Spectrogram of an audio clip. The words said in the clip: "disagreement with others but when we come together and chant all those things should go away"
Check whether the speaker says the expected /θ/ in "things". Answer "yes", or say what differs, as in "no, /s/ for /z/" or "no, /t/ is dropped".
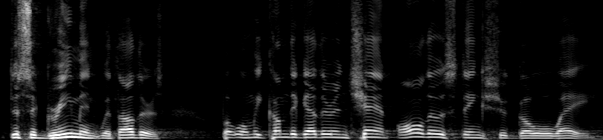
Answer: yes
